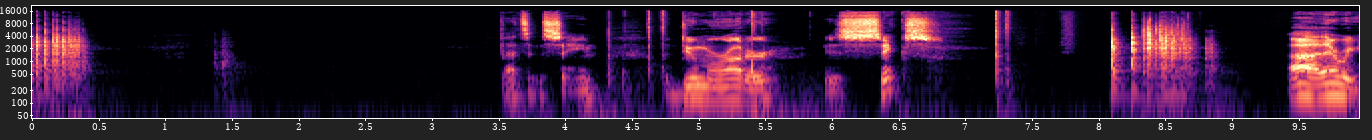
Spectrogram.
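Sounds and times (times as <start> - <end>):
dice rattling across a hard surface in a tabletop game: 0.0 - 0.5, 8.1 - 9.0
speech: 3.5 - 6.9, 9.4 - 9.9.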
